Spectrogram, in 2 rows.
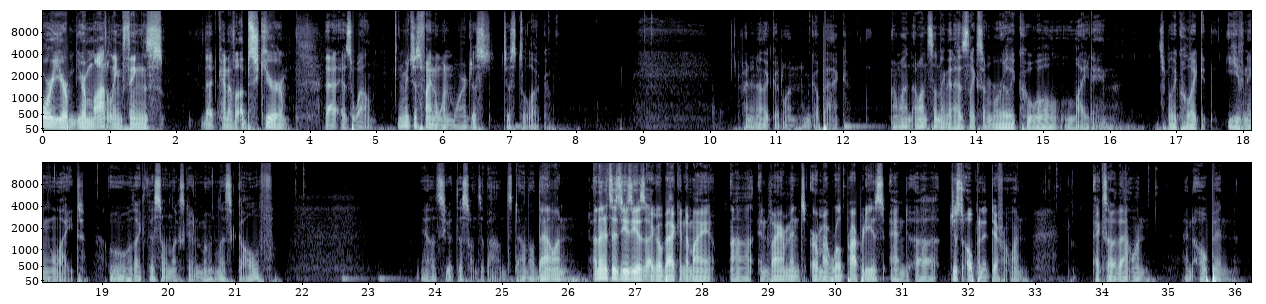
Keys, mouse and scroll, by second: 13.3-19.2 scroll down 9, 30.1 click, 33.3 click.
